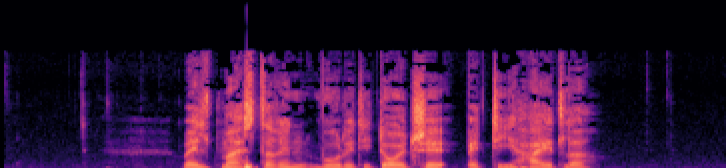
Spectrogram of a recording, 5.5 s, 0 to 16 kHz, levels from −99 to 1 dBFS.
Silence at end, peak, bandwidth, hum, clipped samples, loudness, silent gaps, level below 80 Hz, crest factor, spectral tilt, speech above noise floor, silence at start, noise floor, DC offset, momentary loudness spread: 1 s; 0 dBFS; 11.5 kHz; none; under 0.1%; -22 LUFS; none; -48 dBFS; 26 dB; -2.5 dB/octave; 50 dB; 1.4 s; -74 dBFS; under 0.1%; 11 LU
